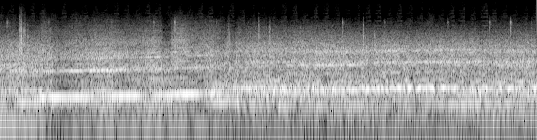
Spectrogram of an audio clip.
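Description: Racing car engines roar at high revs and shift pitch as they speed past.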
